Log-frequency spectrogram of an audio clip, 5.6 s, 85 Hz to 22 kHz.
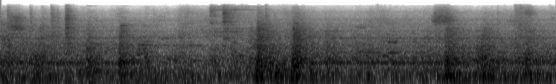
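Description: R62A subway car running along the track, heard from aboard: a steady rumble and hum with irregular clacks over the rail joints, the loudest a pair a little past halfway.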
